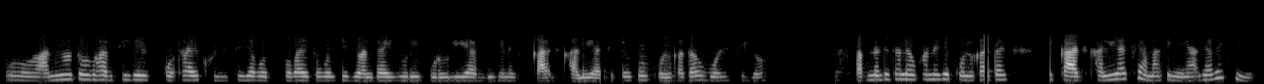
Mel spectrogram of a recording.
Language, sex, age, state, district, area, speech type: Bengali, female, 60+, West Bengal, Purba Medinipur, rural, conversation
